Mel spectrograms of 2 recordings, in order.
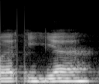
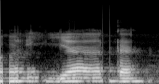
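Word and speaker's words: وإياك: biasanya biasanya ya biasanya ada sebagian yang bacanya iyaka nabudu waya iya bukan Iya iyaka nabudu iyaka na'budu Wa I harusnya iyaka nabudu Wa iaka ada ada hentakan jadi benar-benar kelihatan Hamzah ini masuk ke huruf ya Jadi kalau maknanya pun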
